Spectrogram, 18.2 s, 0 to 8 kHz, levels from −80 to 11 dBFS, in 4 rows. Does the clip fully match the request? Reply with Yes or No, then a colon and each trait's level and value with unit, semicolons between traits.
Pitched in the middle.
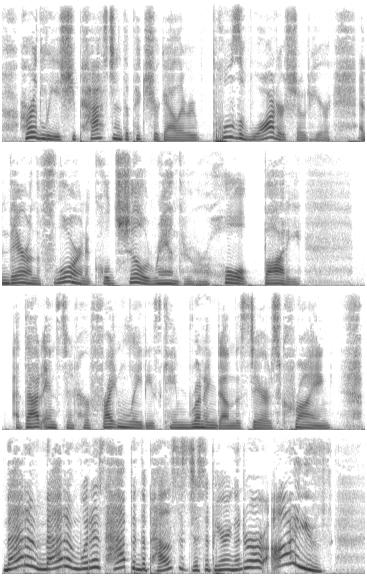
Yes: medium, 180 Hz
